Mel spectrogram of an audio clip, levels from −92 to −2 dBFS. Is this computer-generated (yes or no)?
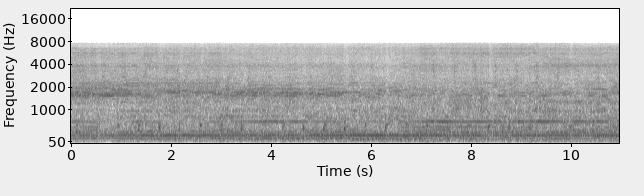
no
